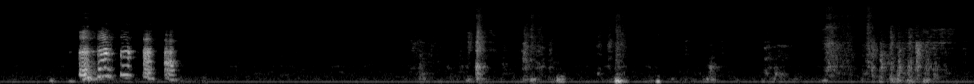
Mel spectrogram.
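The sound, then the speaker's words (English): A puppy whimpers in a quick run of high, pulsing cries near the start, then scattered soft scuffles give way to breathy panting toward the end over a faint steady hum. “Hopefully, it's a good idea, though, if I ever get a puppy again.”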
